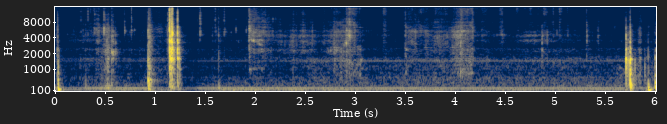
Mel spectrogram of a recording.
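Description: A camera being set down with a knock, then handling noises: sharp knocks and clicks, the loudest about a second in and two more near the end, with light scraping and rustling between, over a steady low hum.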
